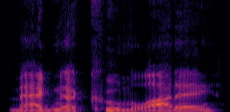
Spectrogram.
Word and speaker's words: magna cum laude: And he graduated magna cum laude. Did I say that right? – Yeah, it sounded great.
